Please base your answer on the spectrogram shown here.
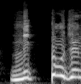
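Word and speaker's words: pnictogen: निक्टोजेन इसको बोलते हैं, पी साइलेंट है, निक्टोजेन, ठीक है।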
